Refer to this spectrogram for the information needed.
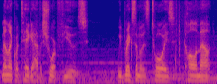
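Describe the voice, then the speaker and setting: An actor playing a terse, resolute special forces team leader in a video game, speaking in a clipped, businesslike way. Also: male voice, fairly low pitch, steady tone, normal speed, over music, natural voice. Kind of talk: video game cutscene dialogue.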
